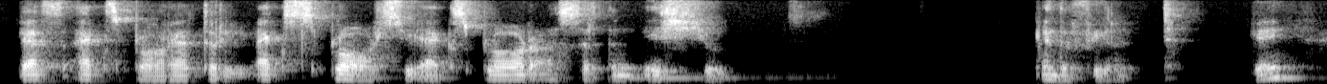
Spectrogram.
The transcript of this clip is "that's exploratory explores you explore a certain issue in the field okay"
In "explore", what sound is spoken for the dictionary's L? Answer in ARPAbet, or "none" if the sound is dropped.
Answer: L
